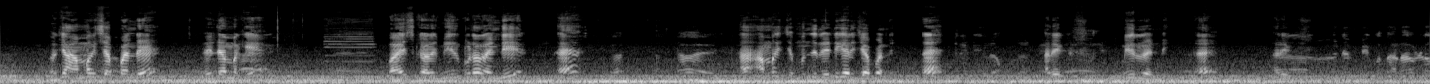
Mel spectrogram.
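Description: Speech in short phrases from inside a moving car's cabin, over the car's steady low road and engine rumble.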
